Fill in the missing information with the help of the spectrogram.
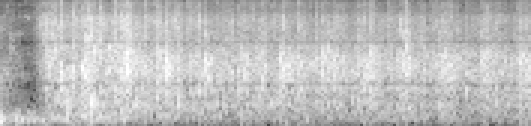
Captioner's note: applause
